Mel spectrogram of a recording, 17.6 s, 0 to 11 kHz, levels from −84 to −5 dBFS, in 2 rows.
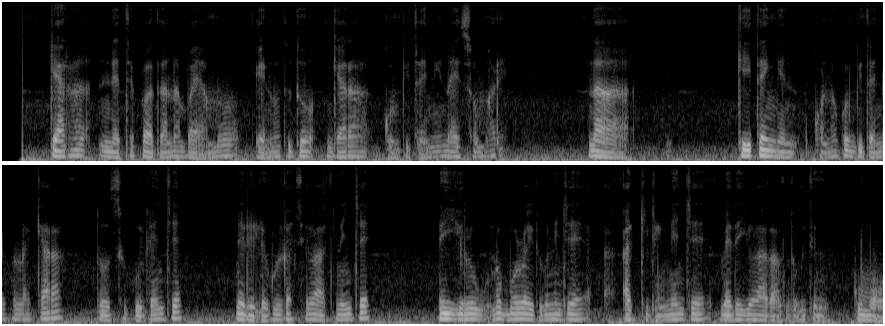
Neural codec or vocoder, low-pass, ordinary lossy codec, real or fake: vocoder, 22.05 kHz, 80 mel bands, WaveNeXt; none; none; fake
